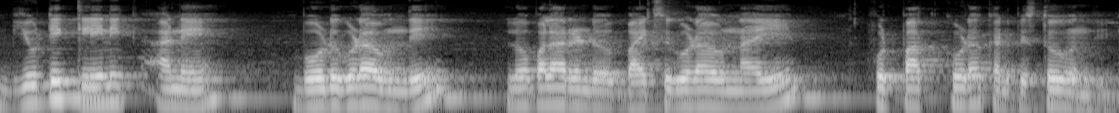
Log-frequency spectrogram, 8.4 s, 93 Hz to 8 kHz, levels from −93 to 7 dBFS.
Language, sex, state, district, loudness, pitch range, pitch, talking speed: Telugu, male, Andhra Pradesh, Visakhapatnam, -17 LUFS, 120-140 Hz, 125 Hz, 100 wpm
